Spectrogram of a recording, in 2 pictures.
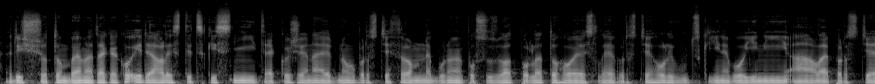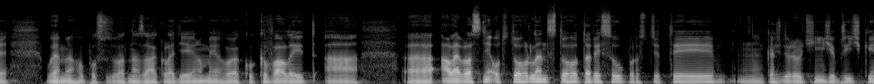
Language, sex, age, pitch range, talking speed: Czech, male, 20-39, 85-95 Hz, 135 wpm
